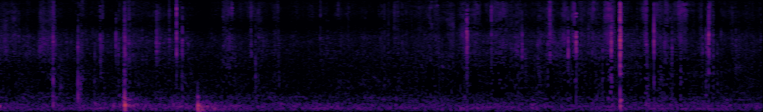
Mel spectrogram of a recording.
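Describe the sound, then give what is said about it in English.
Paper envelopes being picked up and small cards pulled out by an audience, producing many soft overlapping rustles, crinkles and light taps at a fairly quiet level with no one talking. “There are envelopes. Pick up. Everyone should have an envelope. Pick it up. There's a little card with it. Take that card out.”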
